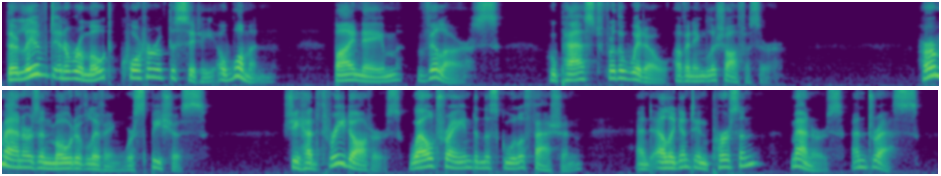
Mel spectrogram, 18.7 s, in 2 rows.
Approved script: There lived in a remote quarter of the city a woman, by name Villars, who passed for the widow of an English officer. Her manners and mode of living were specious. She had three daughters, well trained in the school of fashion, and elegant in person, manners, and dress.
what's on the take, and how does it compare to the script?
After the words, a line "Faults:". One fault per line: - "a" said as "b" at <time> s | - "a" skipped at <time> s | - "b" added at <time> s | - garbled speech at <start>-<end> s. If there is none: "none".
There lived in a remote quarter of the city a woman, by name Villars, who passed for the widow of an English officer. Her manners and mode of living were specious. She had three daughters, well trained in the school of fashion, and elegant in person, manners, and dress.
Faults:
none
